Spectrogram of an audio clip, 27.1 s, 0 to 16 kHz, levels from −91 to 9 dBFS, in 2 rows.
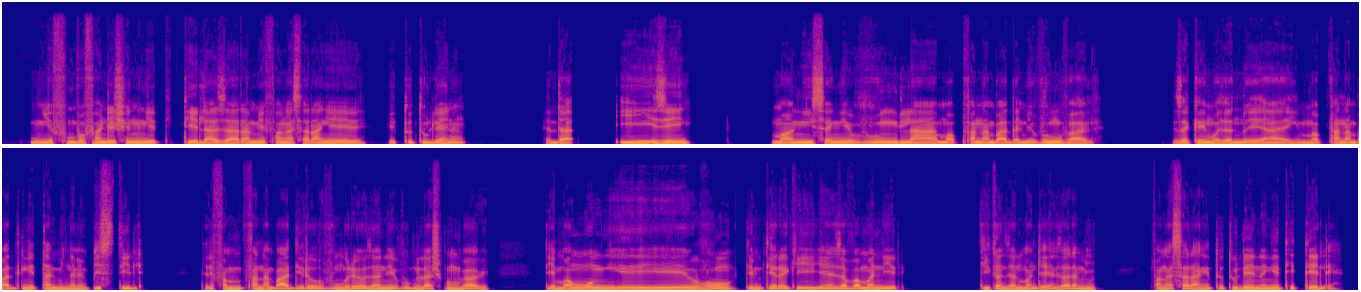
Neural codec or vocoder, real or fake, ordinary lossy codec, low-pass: none; real; none; 14.4 kHz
